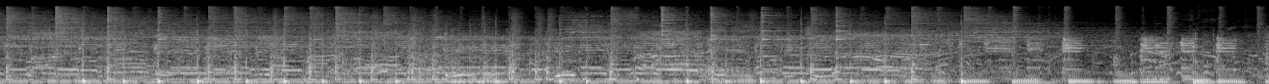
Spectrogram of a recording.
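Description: Live rock trio playing an instrumental passage: an electric guitar line that bends in pitch over bass and a drum kit keeping a steady beat with cymbals. About ten seconds in, the cymbals drop out and the playing turns choppy, with short breaks between hits.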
